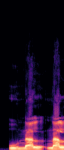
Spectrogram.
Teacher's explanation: Alif lam qamariyah itu disebut juga dengan izhar qamariyah, ya, atau izhar qamari. Karena cara membaca huruf lamnya ini dibaca izhar, ya, dibaca jelas, dibaca terang. Unal, nal, terbaca kan huruf lamnya nal. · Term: izhar qamariah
